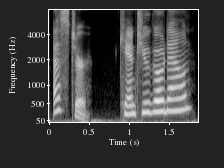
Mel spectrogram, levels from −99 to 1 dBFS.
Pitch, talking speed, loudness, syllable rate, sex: 270 Hz, 160 wpm, -18 LUFS, 4.4 syllables/s, female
